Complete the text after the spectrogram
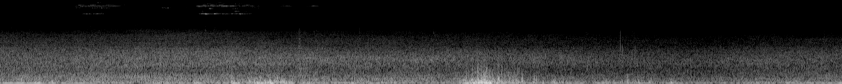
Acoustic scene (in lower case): street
